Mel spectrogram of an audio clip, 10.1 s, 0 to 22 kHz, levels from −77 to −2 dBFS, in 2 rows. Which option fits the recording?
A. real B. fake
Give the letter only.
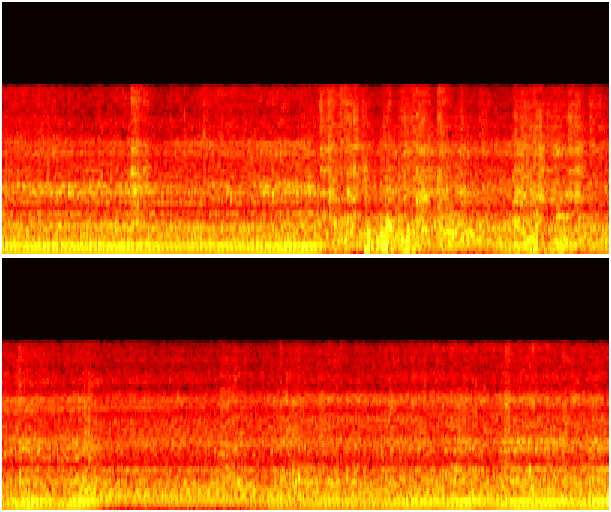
A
